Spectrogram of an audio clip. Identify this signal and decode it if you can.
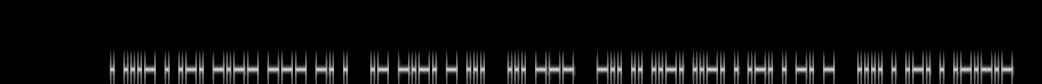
Morse code, heard as a keyed tone, about 34 wpm, 700 Hz. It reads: EVERYONE ACTS SO DIFFERENT HERE.
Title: Easy Phrases 35wpm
